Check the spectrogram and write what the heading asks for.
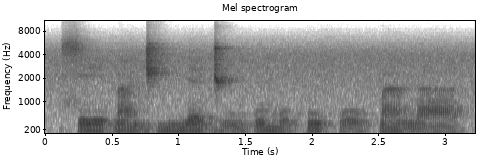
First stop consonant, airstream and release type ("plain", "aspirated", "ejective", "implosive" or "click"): implosive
